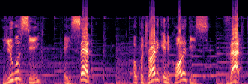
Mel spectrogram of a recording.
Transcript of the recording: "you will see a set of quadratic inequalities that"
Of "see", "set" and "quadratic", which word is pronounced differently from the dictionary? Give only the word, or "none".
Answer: none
